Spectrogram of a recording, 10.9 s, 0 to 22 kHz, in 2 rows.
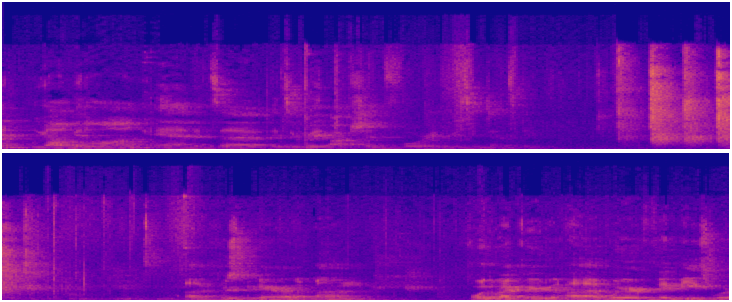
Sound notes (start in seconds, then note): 4.6 clapping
